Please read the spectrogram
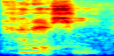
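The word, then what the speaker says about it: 彼氏: or kareshi, but yeah, it's more like kareshi, so more like ka instead of car.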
